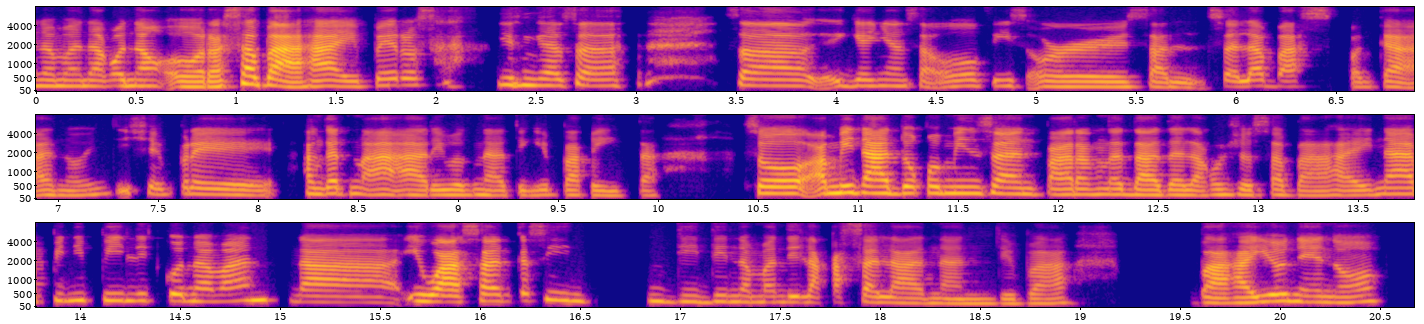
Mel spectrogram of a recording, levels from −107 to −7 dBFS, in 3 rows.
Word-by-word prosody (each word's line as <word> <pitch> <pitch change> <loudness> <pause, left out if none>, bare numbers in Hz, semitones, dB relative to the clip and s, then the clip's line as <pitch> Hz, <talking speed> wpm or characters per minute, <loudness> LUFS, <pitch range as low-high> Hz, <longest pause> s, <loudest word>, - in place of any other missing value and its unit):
naman 210 0 -2
ako 210 +1 -1
ng 210 0 +1
oras 185 - +2
sa 280 - +10
bahay 195 -3 +7
pero 235 +3 -3
sa - - -16 0.3
'yun 240 -1 0
nga 220 - -1
sa 220 -1 -2 0.5
sa 220 -2 0 0.2
ganiyan 210 -1 -6
sa - - -8
office 205 0 -8
or 185 -1 0
sal 170 -1 -5 0.2
sa - - -4
labas 190 -2 -3
pagka 175 -1 -2
ano 165 -1 -8
hindi 205 +4 -10
siyempre, 190 -4 -4 0.2
hangga't 220 0 0
maaari 180 -3 +2
huwag 175 0 -2
nating 165 0 -5
ipakita. 165 -3 -6 0.5
So, 230 -1 +5
aminado 235 0 +7
ko 235 -1 +1
minsan 225 -3 +1
parang 195 0 +1
nadadala 180 -3 0
ko 185 - -4
siya 180 - -3
sa 180 +1 -6
bahay, 165 0 -4
na 210 0 +4
pinipilit 255 -1 -5
ko 245 - +1
naman 235 +5 0
na 205 -3 +1
iwasan 230 +1 +5
kasi 255 +1 -4 0.4
hindi 225 -2 -5
din 220 +2 -7
naman 200 0 -7
nila 200 -1 -2
kasalanan 170 -7 -3
'di 155 0 -8
ba. 160 +2 -6 0.6
Bahay 185 +3 +3
'yun, 240 0 +2
eh, 205 - -3
'no 210 +5 -5
200 Hz, 165 wpm, -23 LUFS, 180-225 Hz, 0.6 s, sa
